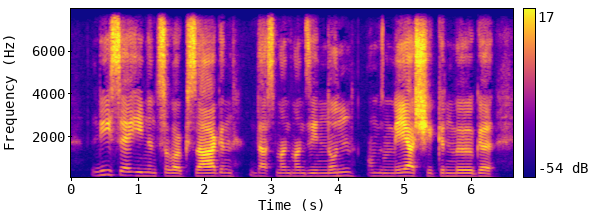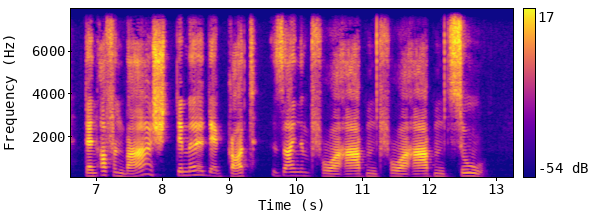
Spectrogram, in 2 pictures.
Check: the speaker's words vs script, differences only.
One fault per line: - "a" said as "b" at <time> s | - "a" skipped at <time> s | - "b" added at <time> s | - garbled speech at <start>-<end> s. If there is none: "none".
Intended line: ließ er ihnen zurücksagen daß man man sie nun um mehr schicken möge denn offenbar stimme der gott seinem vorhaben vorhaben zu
none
